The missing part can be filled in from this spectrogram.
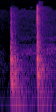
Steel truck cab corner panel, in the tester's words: the rusty metal doesn't quite have the S same sound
